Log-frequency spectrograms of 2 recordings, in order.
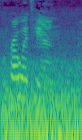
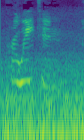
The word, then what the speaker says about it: Croatan: It's also Croatan Highway, not Croatan Highway or Croatian Highway. Croatan. No, it's Croatan.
